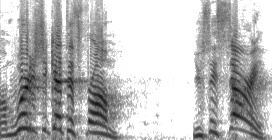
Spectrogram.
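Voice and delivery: very high, loud shouting; hammed-up frantic shout; retold exasperated yelling. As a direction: holler like a parent at wits' end. Retold shouting at defiant daughter.

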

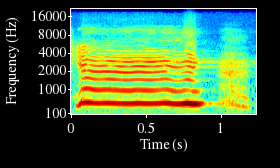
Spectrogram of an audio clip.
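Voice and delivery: high, sung out cheer of joy; hammed-up churchy celebration; mock cheer. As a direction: sing out a happy church yay. Mock joyful cheer after church.

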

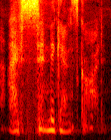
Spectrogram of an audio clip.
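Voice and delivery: a low broken whisper; confessing whisper. Retold or imitated. King confessing to the prophet, in a low whisper. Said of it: "David says to Nathan".

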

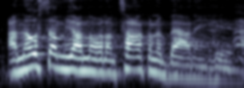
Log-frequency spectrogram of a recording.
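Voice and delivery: laughing shout to the congregation; laughing call out. Real, not acted.

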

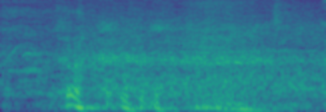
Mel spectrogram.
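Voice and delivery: soft real laugh at own joke; amused laugh. Real, not acted. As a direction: laugh quietly at your own punchline. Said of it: "that's a good one".

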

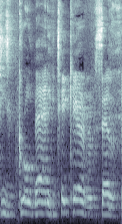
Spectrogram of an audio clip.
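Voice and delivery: cheesy wrestler impression. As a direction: ham it up as an indignant wrestler. Acting out Joey's cheesy line.

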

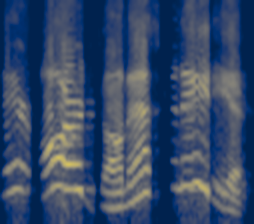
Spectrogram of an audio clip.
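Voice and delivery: high, drawn-out sarcastic shout of discovery; hammed-up outrage at dumb neighbours, stretched slowly; mock exasperated shout. Mocking Americans who just watched the movie, in a high, slow sarcastic shout. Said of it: "I'll see a movie like that and I'll go".

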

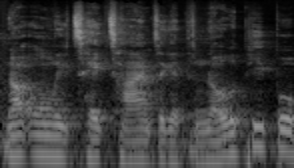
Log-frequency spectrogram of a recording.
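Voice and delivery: ordinary delivery

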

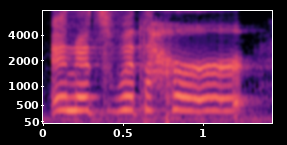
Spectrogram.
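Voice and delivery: disbelief. Retold or imitated. Shocked aside about a churchgoing girl.

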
